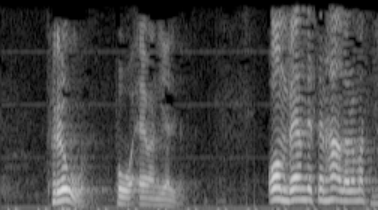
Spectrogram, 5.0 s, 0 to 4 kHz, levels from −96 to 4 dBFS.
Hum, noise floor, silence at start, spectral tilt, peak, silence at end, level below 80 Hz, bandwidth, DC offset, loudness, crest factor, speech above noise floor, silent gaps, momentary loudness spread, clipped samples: none; -49 dBFS; 0.2 s; -10 dB/octave; -4 dBFS; 0 s; -54 dBFS; 4 kHz; under 0.1%; -22 LUFS; 20 dB; 28 dB; none; 15 LU; under 0.1%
